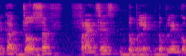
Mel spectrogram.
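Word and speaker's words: Dupleix: डुप्ले इनको pronounce करते हैं।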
